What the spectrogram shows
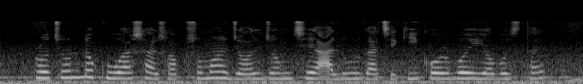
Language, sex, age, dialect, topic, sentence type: Bengali, female, 31-35, Rajbangshi, agriculture, question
